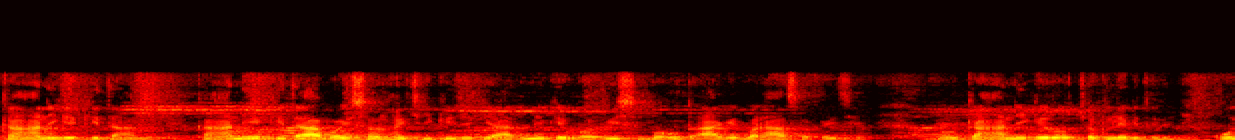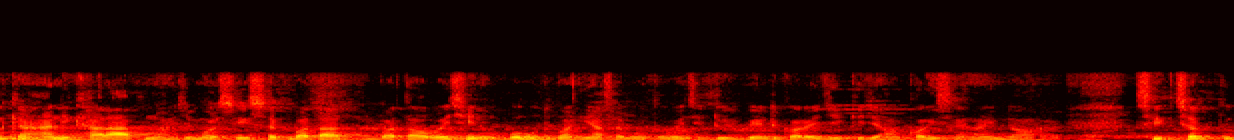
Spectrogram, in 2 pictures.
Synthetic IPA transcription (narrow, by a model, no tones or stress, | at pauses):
kəɦanikekit̪abmekəɦanikekit̪abəjsənɦojt͡ʃʰikid͡ʒekiad̪mikebʱəbisjbəɦut̪aɡebəɽ̤asəkɛt͡ʃʰɛ | oikəɦanikeɾot͡ʃəklekt͡ʃʰni | koikəɦanikʰaɾapnəɦojt͡ʃʰiməsiksəkb̪bət̪abɛt͡ʃʰinubəɦut̪bən̤ijasəbət̪əbɛt͡ʃʰiɖipeɳʈkəɾɛt͡ʃʰikid͡ʒəɦə̃kəjsẽɦəjnəɦəj | sikt͡ʃʰək̚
